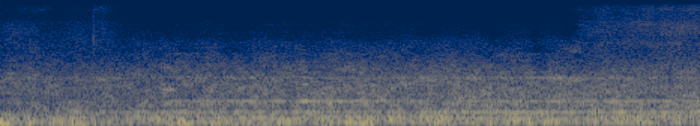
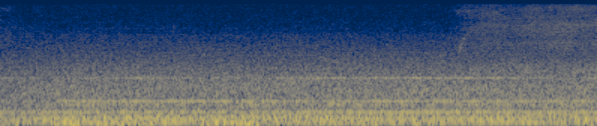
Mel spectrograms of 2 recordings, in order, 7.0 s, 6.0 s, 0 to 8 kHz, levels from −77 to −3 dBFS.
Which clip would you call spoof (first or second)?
first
